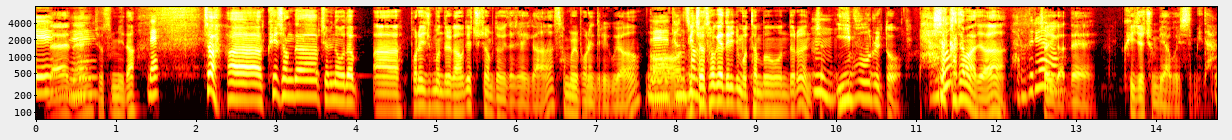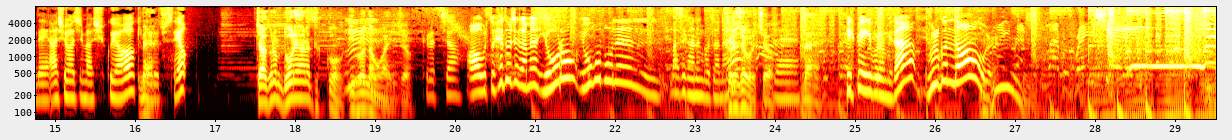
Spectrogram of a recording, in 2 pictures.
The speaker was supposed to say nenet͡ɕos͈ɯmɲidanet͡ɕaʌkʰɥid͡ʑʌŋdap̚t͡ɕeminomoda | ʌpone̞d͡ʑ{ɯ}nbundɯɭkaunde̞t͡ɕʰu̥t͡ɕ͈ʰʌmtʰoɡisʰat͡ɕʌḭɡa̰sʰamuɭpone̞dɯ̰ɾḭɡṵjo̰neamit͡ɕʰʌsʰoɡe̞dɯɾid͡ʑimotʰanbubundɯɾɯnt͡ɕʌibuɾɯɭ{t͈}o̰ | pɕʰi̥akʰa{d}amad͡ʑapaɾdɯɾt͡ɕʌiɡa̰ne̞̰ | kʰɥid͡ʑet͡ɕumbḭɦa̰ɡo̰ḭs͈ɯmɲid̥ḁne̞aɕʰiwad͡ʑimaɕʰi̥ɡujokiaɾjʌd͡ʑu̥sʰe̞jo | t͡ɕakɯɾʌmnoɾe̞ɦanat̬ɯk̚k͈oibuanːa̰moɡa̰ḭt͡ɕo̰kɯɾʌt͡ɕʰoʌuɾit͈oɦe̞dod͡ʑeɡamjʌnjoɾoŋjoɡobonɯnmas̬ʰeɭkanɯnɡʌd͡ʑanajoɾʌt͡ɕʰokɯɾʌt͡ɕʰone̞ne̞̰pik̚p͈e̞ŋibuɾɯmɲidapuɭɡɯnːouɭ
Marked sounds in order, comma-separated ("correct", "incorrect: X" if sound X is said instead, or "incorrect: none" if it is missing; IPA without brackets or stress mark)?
incorrect: u, correct, incorrect: d͡ʑ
